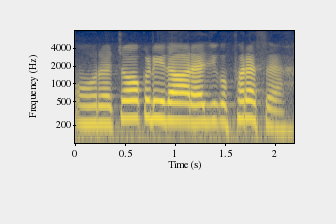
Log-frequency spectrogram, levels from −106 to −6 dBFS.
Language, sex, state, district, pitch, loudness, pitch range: Rajasthani, female, Rajasthan, Churu, 230 Hz, -14 LUFS, 210-255 Hz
